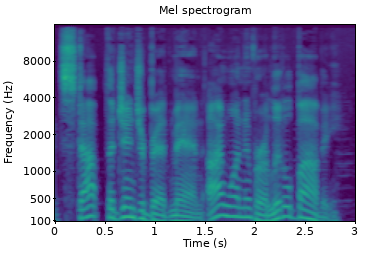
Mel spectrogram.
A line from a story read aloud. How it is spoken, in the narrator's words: cried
